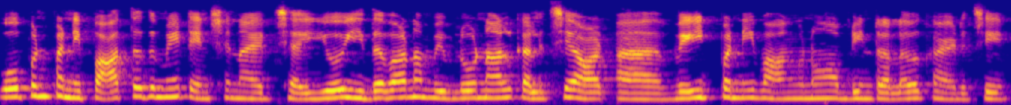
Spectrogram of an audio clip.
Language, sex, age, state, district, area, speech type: Tamil, female, 18-30, Tamil Nadu, Krishnagiri, rural, spontaneous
